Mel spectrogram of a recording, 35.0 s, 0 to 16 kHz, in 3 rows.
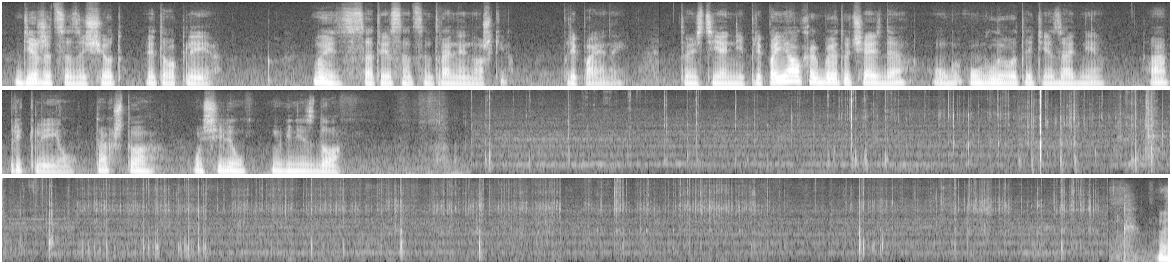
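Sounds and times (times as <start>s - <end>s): plastic parts clicking and tapping: 16.3s - 34.5s.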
